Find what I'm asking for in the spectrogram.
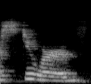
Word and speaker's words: Stewart: So like Miss Sneed says, I think she pronounces it more with a D. – Okay, see, yes. – Right? Yes. I could not tell if it's supposed to be Stewart or Steward because depending on who's saying it, you know, just don't know.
